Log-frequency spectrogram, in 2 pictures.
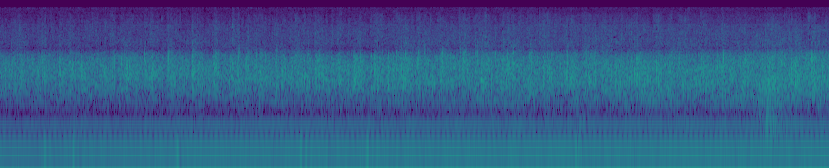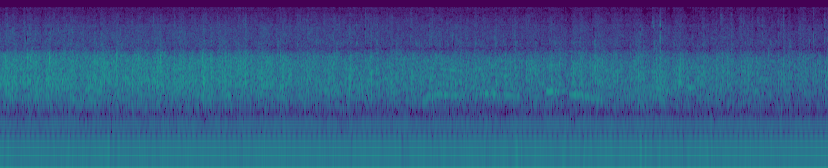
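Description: A large gathering of people applauding steadily, slightly louder around the middle of the stretch, greeting the approval of a law.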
